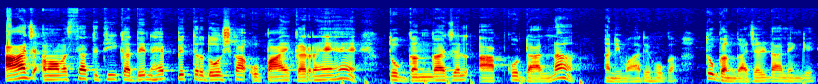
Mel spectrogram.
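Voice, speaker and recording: A man's voice: medium pitch, unhurried, few pauses, dull audio. A man explaining home ritual remedies in a chatty instructional talk, often checking in with viewers. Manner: chatty, repeats "ठीक है ना", addresses viewers directly. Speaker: astrology remedies presenter. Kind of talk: instructional talk with product pitch.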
